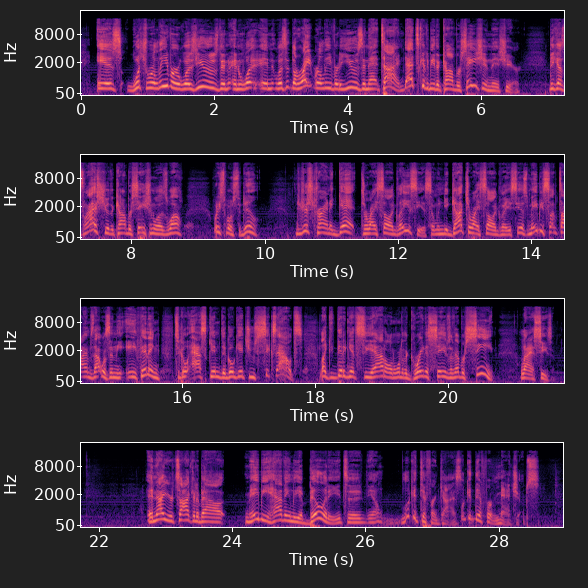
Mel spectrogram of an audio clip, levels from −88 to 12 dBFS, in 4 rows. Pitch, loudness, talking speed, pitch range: 210 Hz, -17 LUFS, 225 wpm, 180-230 Hz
